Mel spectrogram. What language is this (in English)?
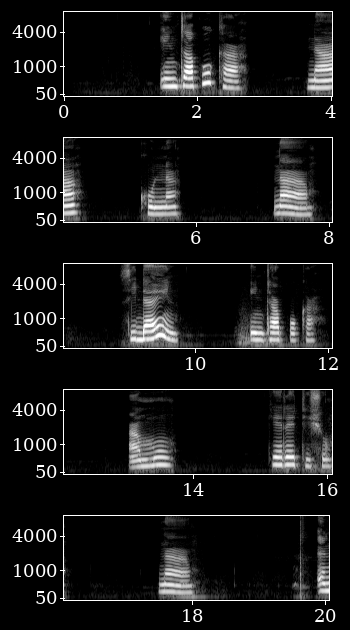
Masai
